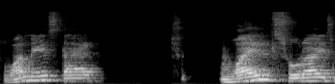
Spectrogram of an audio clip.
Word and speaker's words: Sora: here is Sora and you probably pronounce that Sora because it's Japanese which stands for the sky uh and he said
